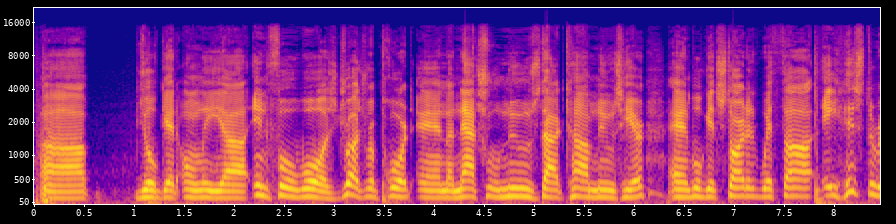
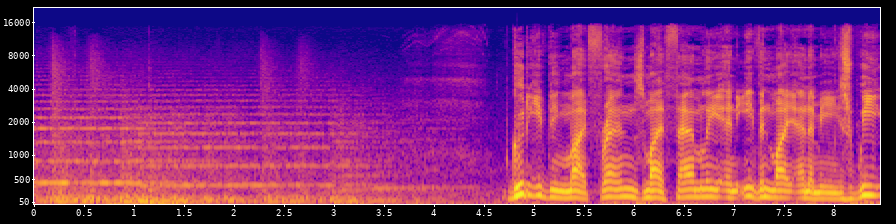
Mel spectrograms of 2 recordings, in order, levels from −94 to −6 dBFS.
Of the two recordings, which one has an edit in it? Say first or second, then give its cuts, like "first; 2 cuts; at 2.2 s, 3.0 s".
second; 1 cut; at 2.7 s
